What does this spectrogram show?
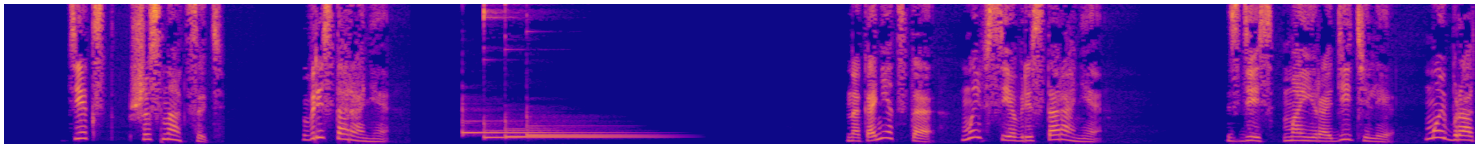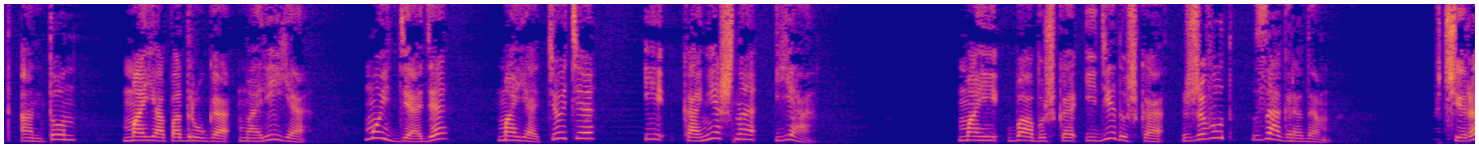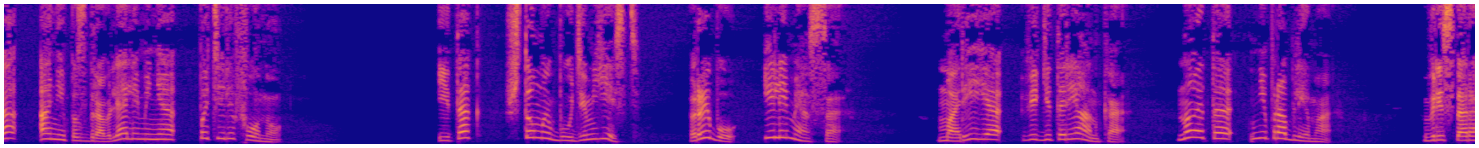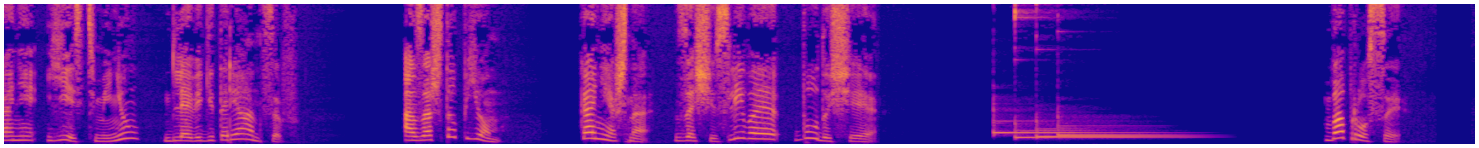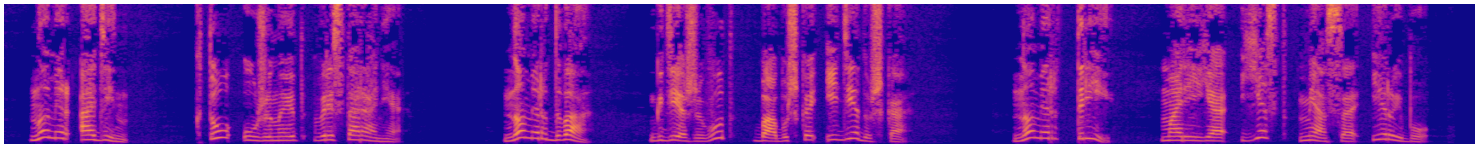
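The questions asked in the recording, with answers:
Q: Кто ужинает в ресторане?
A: Родители, брат Антон, подруга Мария, дядя, тетя и рассказчик

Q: Где живут бабушка и дедушка?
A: За городом

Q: Мария ест мясо и рыбу.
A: Нет, Мария вегетарианка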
